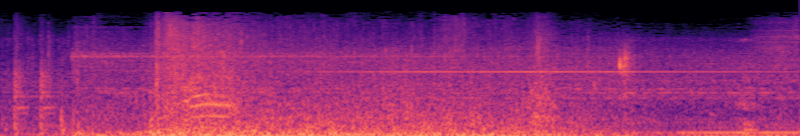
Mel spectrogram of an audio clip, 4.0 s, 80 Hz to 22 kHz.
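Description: A grenade goes off in Resident Evil 4 Separate Ways with a heavy, deep boom. The rumble rolls on for a couple of seconds, then settles into a low background drone, with a few faint mechanical clicks.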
